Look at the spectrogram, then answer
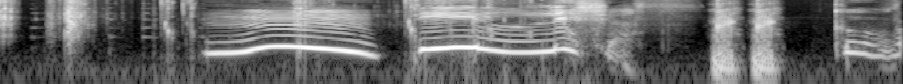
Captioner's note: george oinks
